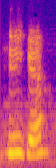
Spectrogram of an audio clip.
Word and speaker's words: hygge: So am I pronouncing hygge right? – Yeah, you are. It sounds good. Hygge.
